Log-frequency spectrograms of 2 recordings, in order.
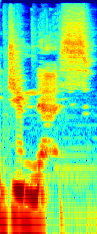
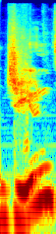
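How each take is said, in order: First: The name is said as two syllables. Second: The name is said as one syllable. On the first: The speaker calls it right. "it's actually Juness" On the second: The speaker calls it wrong. "it's not Junes"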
